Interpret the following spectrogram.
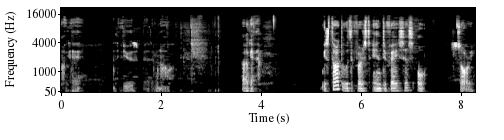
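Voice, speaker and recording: Speaking at a fairly slow pace with a non-native accent, this voice leaves long, frequent pauses and swings widely in loudness. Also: man. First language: not English. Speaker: networking tutorial instructor. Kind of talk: tutorial.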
